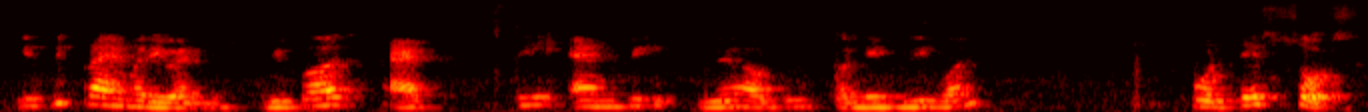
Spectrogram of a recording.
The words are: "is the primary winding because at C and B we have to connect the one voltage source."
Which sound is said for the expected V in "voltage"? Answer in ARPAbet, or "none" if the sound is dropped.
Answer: P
